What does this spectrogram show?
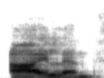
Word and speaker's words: island: Island. Island. You don't This pronounce the S.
